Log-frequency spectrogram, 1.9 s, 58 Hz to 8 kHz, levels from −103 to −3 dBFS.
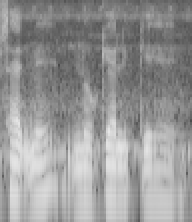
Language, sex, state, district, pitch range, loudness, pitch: Hindi, male, Arunachal Pradesh, Papum Pare, 95-110 Hz, -20 LUFS, 100 Hz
